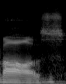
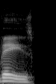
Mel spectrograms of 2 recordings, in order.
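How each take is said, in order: First: The word is said in a fancy, posh way. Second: The word is said in a plain, everyday way. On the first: The speaker is trying to sound fancy. "if I'm trying to be fancy, I say vase" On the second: This is the speaker's natural way of saying it. "Naturally, I say vase"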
